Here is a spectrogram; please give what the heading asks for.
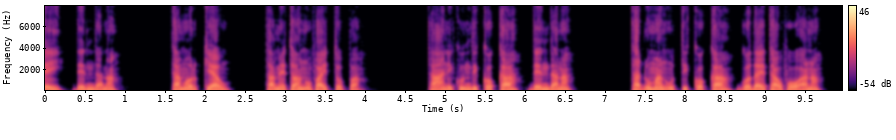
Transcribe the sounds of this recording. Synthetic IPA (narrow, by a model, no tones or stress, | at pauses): ɛjd̪ɛnd̪ɐnɐ | t̪ɐmɔɾkːɪjɐw | t̪ɐmɛt̪ɔɐnʊfɐjt̪ːɔpːɐ̰ | t̪aːnɪkʊnd̪ɪkːɔkːɐd̪ɛnd̪ɐnɐ | t̪ɐɗʊmɐnʊt̪ːɪkːɔkːɐɡɔd̪ɐjt̪ɐwpoːʔɐ̰nɐ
